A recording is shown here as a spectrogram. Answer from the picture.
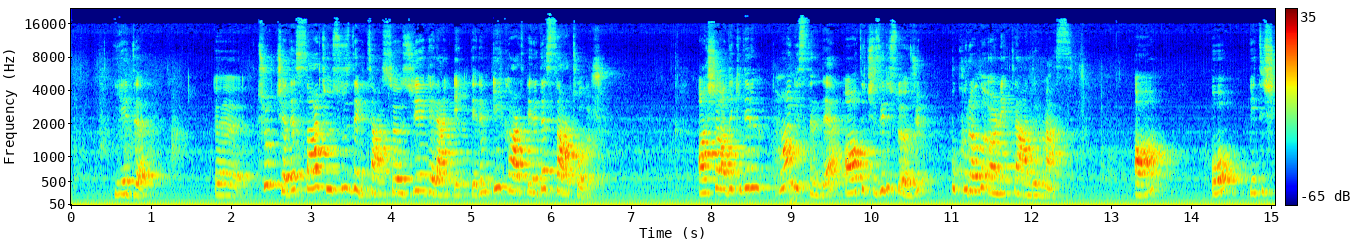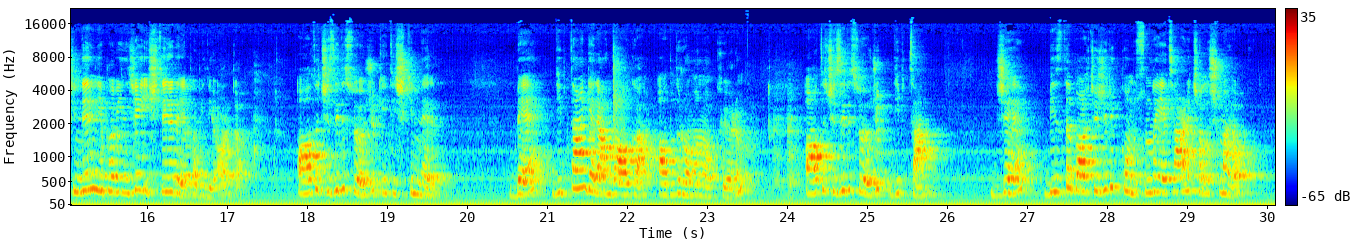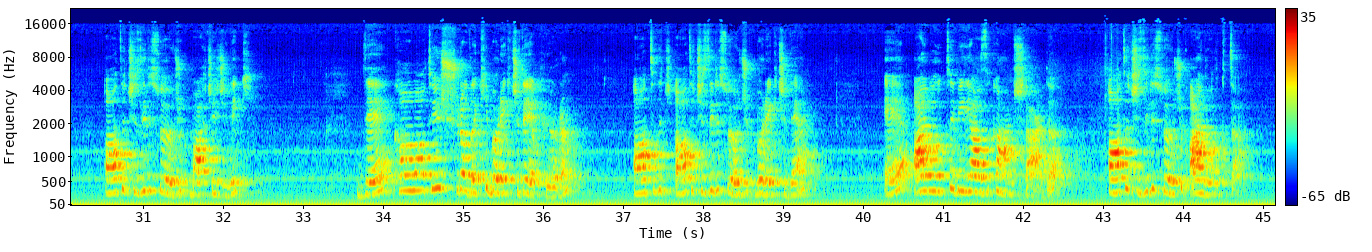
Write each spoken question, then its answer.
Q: Aşağıdakilerin hangisinde altı çizili sözcük bu kuralı örneklendirmez?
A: Doğru yanıt C.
